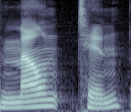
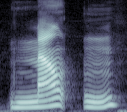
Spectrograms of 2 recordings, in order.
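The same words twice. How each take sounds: First: The middle T sound is clearly pronounced. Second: The middle T sound is dropped.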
